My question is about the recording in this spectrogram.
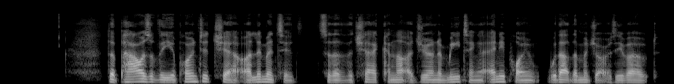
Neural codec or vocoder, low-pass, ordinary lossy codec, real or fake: autoencoder, 48 kHz, 128 numbers a frame, DAC-VAE, trained on Japanese speech; 14.4 kHz; MP3, 48 kbps; fake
